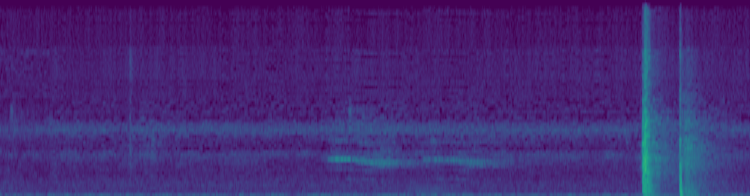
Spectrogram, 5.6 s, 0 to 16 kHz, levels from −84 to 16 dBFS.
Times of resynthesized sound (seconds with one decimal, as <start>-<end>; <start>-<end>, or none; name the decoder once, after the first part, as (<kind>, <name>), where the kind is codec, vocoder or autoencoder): 0.0-1.7 (vocoder, BigVGAN v2); 2.4-2.8; 3.7-5.6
